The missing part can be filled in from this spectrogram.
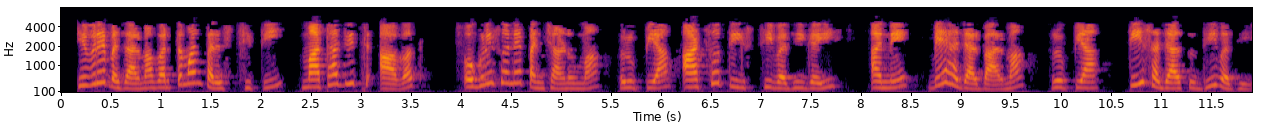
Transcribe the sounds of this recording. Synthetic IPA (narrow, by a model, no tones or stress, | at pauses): ɦɪʋɾebəd͡ʒaɾmãʋəɾt̪əmanpəɾɪst̪ʰit̪i | mat̪ʰaɡ̪it̪ʰaʋək | oɡɽ̃isonepə̃ɲt͡ʃaɽ̃ũmã | ɾupjaːʈʰsot̪ist̪ʰiʋəd̪ʱiɡəi | ənebeɦəd͡ʒaɾbaɾmã | ɾupja | t̪isɦəd͡ʒaɾsud̪ʱiʋəd̪ʱi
